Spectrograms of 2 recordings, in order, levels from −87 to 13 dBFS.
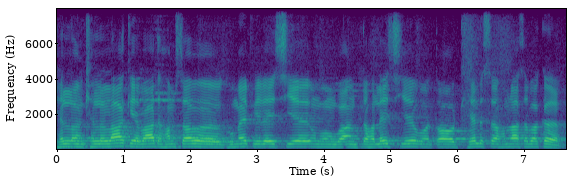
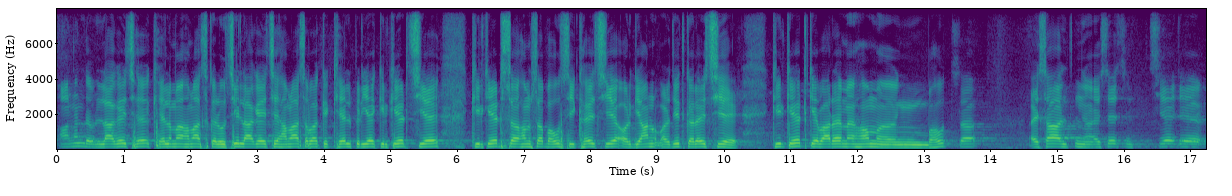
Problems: background sounds at intervals, background conversations at intervals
